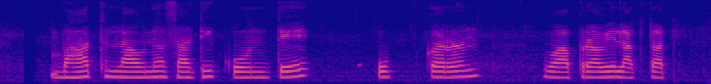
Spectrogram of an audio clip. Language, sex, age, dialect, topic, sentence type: Marathi, male, 18-24, Standard Marathi, agriculture, question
